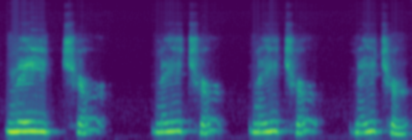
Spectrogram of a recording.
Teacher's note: esse T faz o som do CH, né? O TCH para nós seria no português. Tch. Nature.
